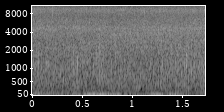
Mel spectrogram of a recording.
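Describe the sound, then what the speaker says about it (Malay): Rain pours steadily on Pulau Sialu, an island, making a loud, even hiss that fills the whole stretch without a break. "Kalau hujan ni setakat sekejap je, mungkin aku sambung."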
